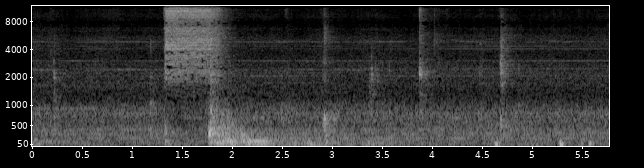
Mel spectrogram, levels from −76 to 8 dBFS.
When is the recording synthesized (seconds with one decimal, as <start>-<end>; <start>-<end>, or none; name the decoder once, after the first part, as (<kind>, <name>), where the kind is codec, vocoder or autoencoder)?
none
